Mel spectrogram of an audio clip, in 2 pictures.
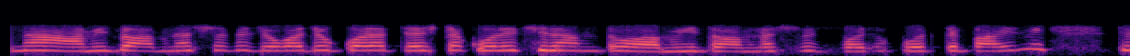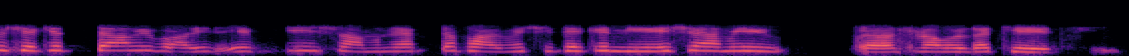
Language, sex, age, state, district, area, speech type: Bengali, female, 30-45, West Bengal, Nadia, rural, conversation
